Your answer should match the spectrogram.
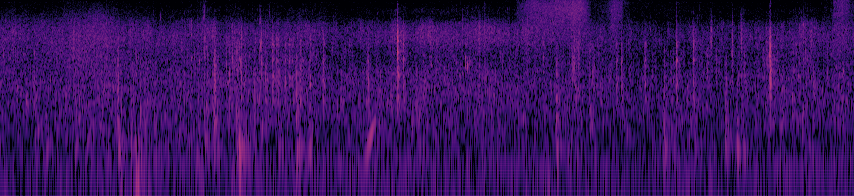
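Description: Quiet open-sea ambience around a small wooden boat: water lapping against the hull, with scattered light ticks and knocks.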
